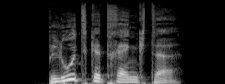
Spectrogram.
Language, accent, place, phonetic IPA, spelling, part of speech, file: German, Germany, Berlin, [ˈbluːtɡəˌtʁɛŋktə], blutgetränkte, adjective, De-blutgetränkte.ogg
- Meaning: inflection of blutgetränkt: 1. strong/mixed nominative/accusative feminine singular 2. strong nominative/accusative plural 3. weak nominative all-gender singular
